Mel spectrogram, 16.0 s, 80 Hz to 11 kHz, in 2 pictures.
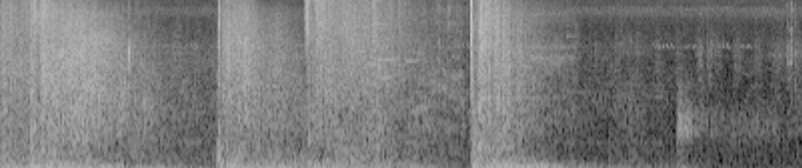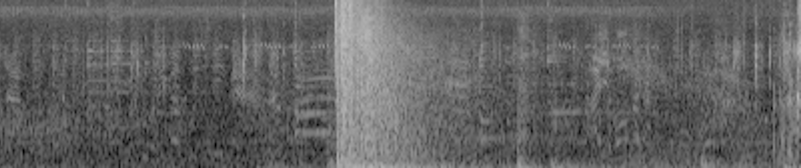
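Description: Cannon and gunfire in the game Total War: Shogun 2 – Fall of the Samurai, with several loud booming blasts spaced seconds apart over a rumbling battle din, while someone talks throughout.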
